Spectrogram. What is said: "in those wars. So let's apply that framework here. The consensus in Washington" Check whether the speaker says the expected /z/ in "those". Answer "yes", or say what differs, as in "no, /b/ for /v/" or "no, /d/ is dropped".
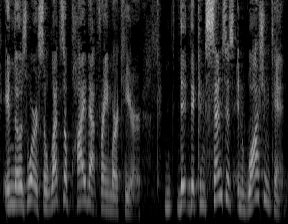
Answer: yes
